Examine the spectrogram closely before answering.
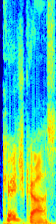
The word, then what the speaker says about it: couch grass: as Bermuda grass yeah cooch grass it's spelled couch but it's cooch grass you said cooch what's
